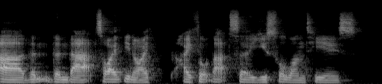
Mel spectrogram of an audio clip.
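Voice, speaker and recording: A man talks at a fairly quick pace. The recording is very clean, and the background is silent. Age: 50s. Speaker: author and tech investor. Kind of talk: interview. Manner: halting, many repeated words.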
